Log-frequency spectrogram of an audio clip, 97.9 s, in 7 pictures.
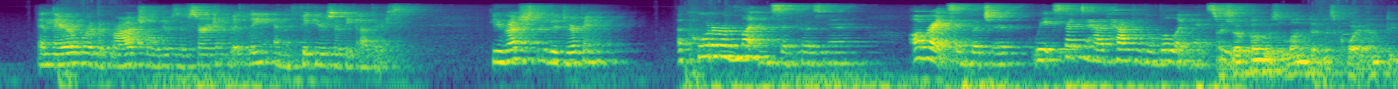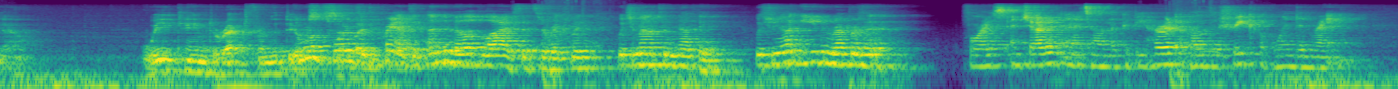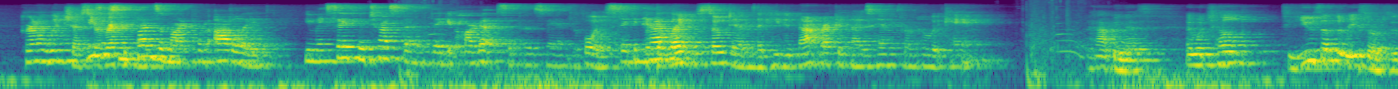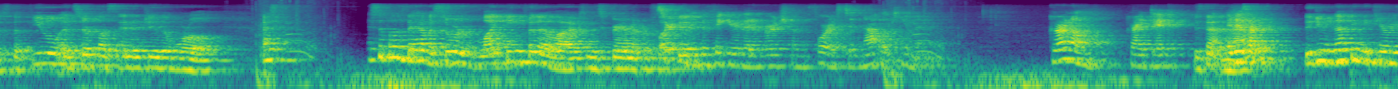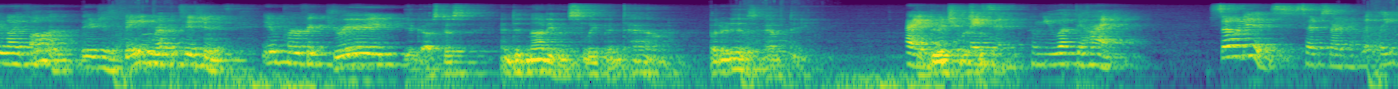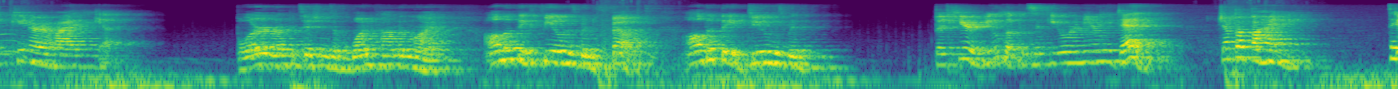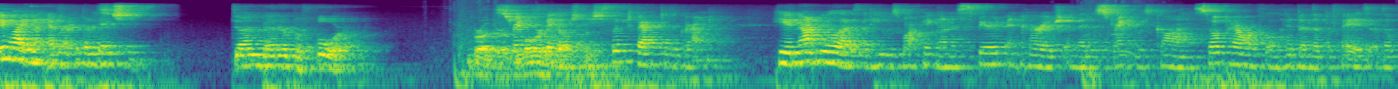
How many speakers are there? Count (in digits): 4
